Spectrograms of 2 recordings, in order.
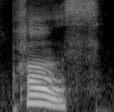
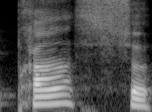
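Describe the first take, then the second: First: The final e is silent. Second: The final e is sounded as a syllable. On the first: It is said as in normal speech. The speaker calls it right. "quand on prononce, on prononce prince" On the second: It is read letter by letter as written. The speaker calls it wrong. "en syllabique classique, vous auriez prince"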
